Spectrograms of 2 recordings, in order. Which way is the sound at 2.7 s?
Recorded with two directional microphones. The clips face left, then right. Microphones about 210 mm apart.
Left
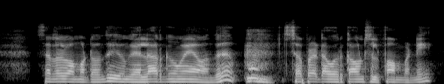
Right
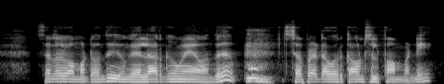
35° right (ahead or behind).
